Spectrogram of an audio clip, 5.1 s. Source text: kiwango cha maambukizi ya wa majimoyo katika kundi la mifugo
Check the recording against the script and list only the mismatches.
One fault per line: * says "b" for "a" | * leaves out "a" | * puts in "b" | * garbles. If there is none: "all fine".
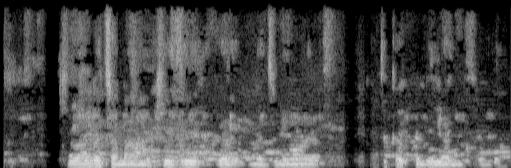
all fine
